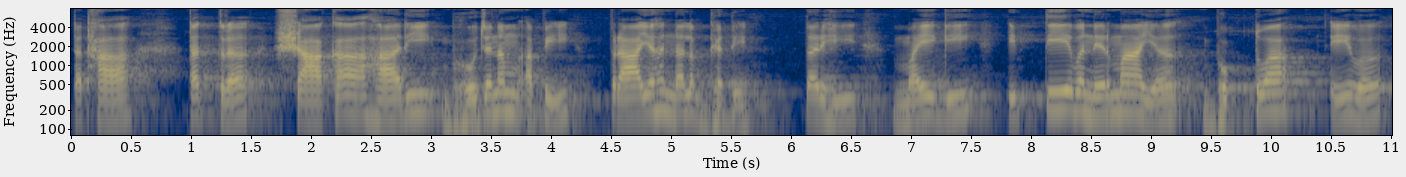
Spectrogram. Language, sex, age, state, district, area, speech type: Sanskrit, male, 18-30, Rajasthan, Jaipur, urban, spontaneous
